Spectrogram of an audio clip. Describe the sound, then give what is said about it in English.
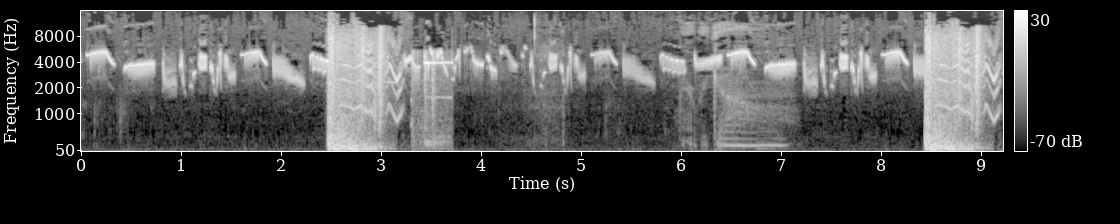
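Many quick, high chirps of birds in a video game's shooting bonus round repeat steadily throughout, broken by a few loud, noisy bursts. “Bonus round. Alright, so there are birds. You shoot them when they're in the center of the screen”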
